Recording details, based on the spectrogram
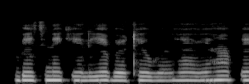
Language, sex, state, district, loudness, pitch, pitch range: Hindi, female, Bihar, Sitamarhi, -25 LUFS, 190 Hz, 185-195 Hz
